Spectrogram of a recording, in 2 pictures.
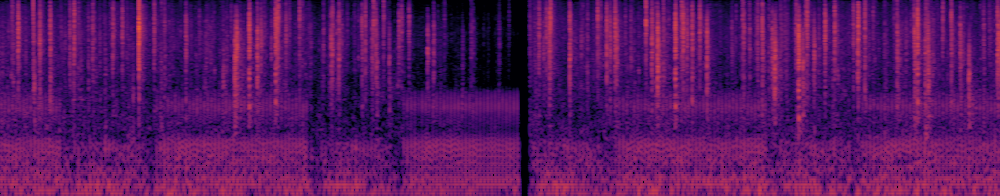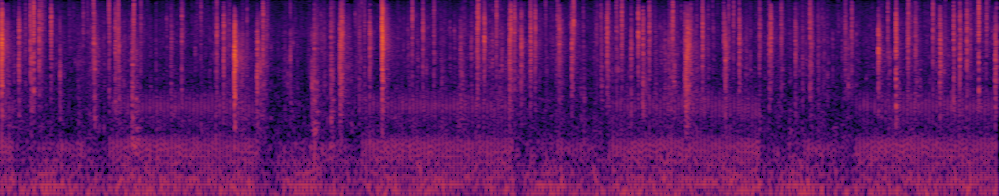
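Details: Contented cat curled up beside a fireplace with eyes closed, purring with a low, steady rumble beneath dense crackling and popping from burning logs that fills the whole stretch; a brief silent break near five seconds.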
